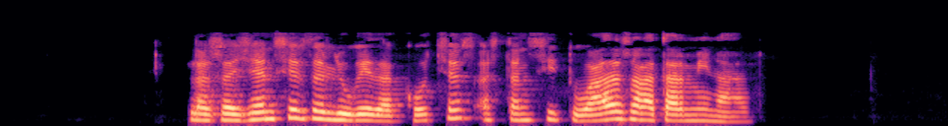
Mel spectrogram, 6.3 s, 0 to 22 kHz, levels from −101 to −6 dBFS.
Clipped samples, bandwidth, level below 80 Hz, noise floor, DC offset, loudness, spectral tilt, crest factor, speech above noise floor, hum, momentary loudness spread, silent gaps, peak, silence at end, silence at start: under 0.1%; 7.8 kHz; -62 dBFS; under -90 dBFS; under 0.1%; -17 LUFS; -6 dB/octave; 16 dB; over 74 dB; none; 11 LU; none; -2 dBFS; 1.35 s; 1.25 s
